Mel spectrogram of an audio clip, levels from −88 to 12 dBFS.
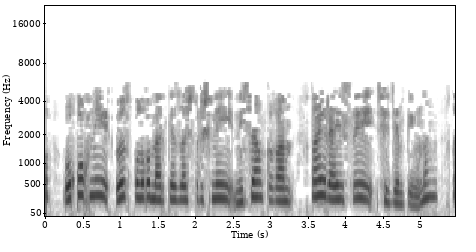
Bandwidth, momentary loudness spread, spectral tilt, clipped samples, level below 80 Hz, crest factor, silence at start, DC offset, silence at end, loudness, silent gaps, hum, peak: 5.8 kHz; 7 LU; -10.5 dB/octave; under 0.1%; -64 dBFS; 16 dB; 0 s; under 0.1%; 0 s; -20 LUFS; none; none; -4 dBFS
